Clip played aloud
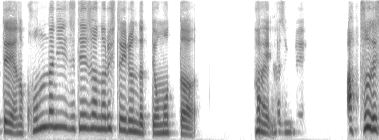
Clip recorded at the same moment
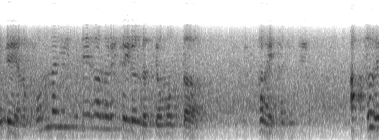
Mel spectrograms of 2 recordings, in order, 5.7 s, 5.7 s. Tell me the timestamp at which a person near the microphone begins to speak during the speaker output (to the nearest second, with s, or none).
none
